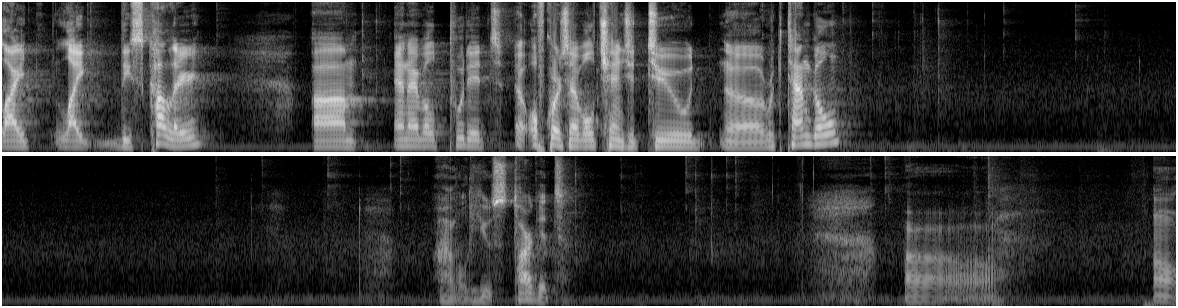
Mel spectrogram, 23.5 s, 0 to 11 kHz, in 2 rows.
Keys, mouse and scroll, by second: 0.2 shift+click, 3.4 scroll down 1, 5.9 click, 6.0 click, 7.2 click, 8.2 alt+я, 8.9 alt+middle click, 9.0 middle click, 9.9 click, 10.9 alt+middle click, 14.3 click, 15.5 click, 15.6 click, 16.4 й, 16.9 click, 17.9 click, 18.6 ц, 18.9 click, 20.3 click, 20.5 click, 21.3 typing, 21.5 Return.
